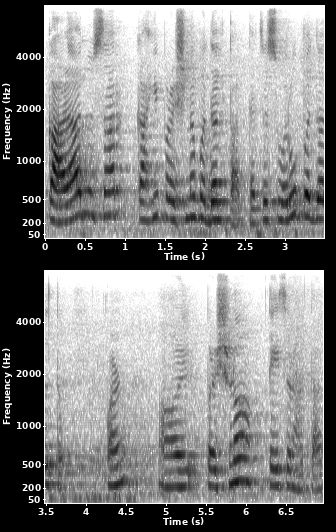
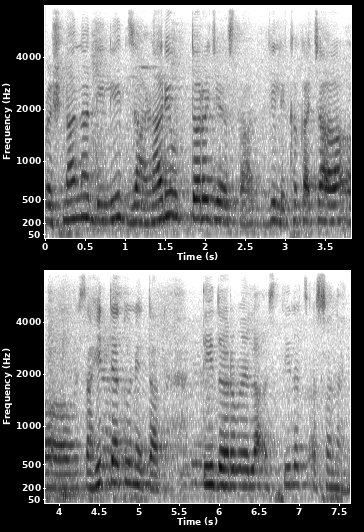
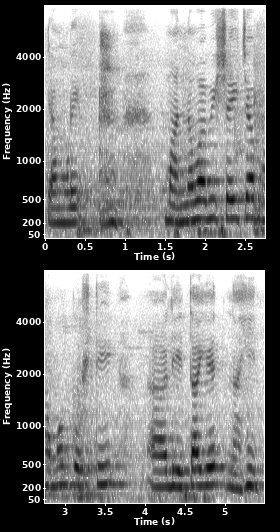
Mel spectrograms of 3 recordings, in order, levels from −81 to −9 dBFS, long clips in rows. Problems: none marked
